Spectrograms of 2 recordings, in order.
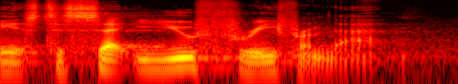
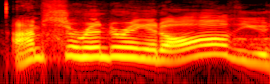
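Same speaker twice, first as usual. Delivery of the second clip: higher and louder, building into fervent prayer; impassioned plea; 12 semitones higher, 8 dB louder, faster than usual. Pretend. Peter begging Jesus to wash all of him, fervent. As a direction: pour it out, begging to be washed clean. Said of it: "Peter replied".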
